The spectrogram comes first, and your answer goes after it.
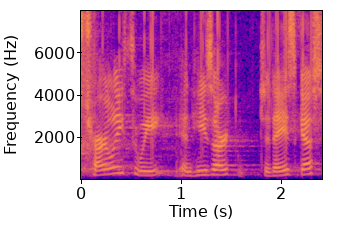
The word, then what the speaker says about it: Thweatt: Okay, first of all, I had to ask him how to pronounce his last name. So it's Charley Thweatt, and he's our today's guest speaker, and he's a musician.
